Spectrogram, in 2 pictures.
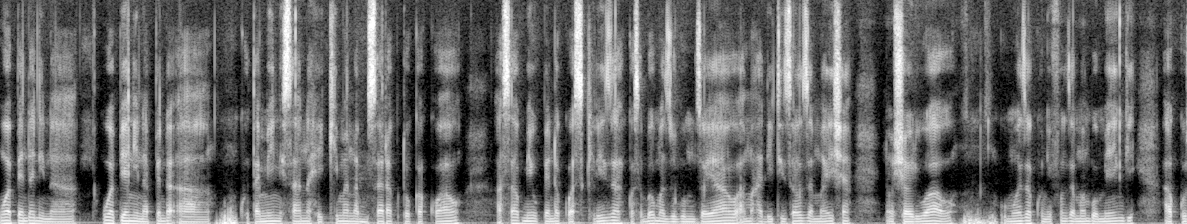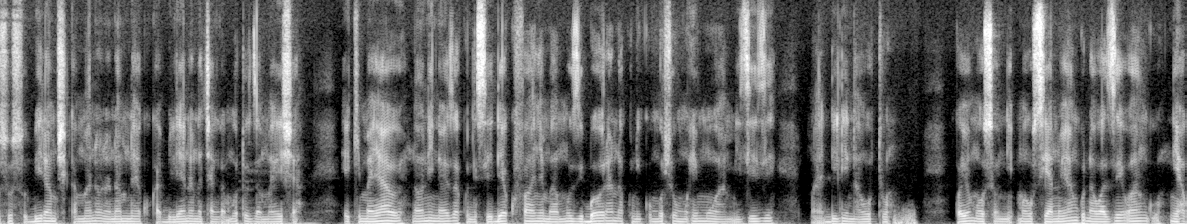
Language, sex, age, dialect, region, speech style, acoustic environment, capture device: Swahili, male, 25-34, Kenya - Mombasa, Kenya, relaxed, silence, mobile / Linux / Chrome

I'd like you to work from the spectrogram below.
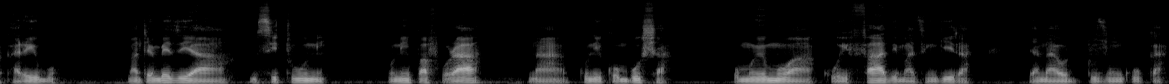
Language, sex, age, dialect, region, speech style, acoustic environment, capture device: Swahili, male, 25-34, Kenya - Mombasa, Kenya, relaxed; focused, silence, mobile / Linux / Chrome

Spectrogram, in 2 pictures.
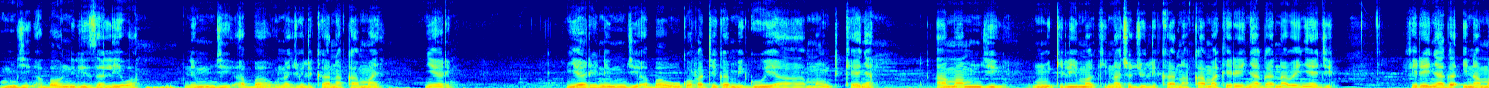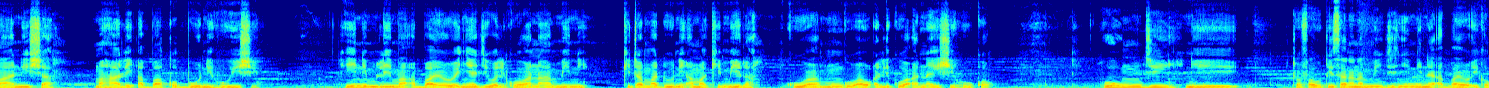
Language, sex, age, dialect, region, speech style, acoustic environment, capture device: Swahili, male, 25-34, Kenya - Nairobi Sheng-influenced, Kenya, nervous, people talking, mobile / Linux / Chrome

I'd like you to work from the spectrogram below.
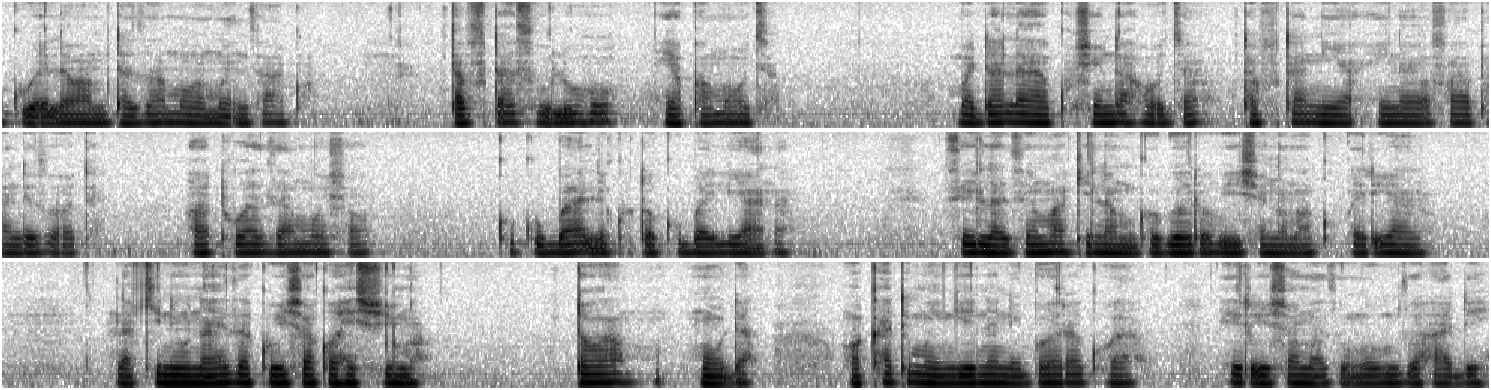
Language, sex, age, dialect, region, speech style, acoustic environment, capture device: Swahili, male, 18-24, Kenya - Mombasa, Kenya, anxious; nervous; focused; stressed, nature; silence, mobile / Linux / Edge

